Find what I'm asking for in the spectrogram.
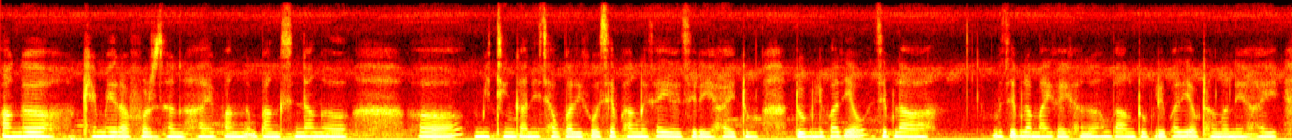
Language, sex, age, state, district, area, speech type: Bodo, female, 45-60, Assam, Chirang, urban, spontaneous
